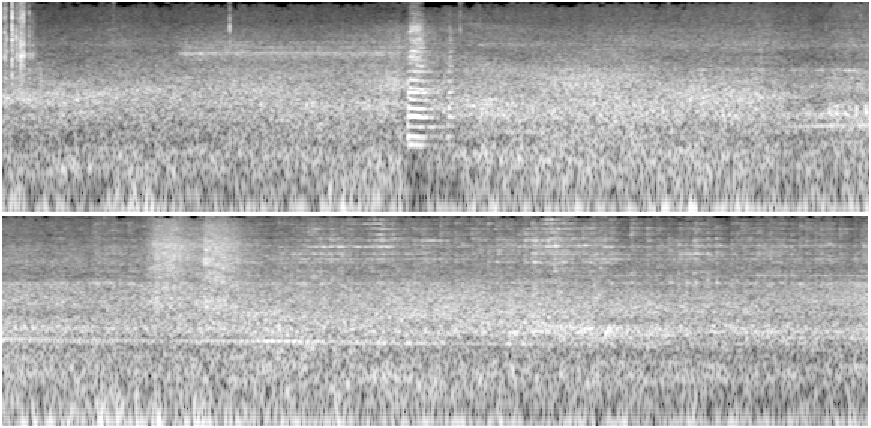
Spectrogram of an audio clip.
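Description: Diesel freight locomotives running with a steady low rumble as the train nears, and a horn sounded faintly in the middle.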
